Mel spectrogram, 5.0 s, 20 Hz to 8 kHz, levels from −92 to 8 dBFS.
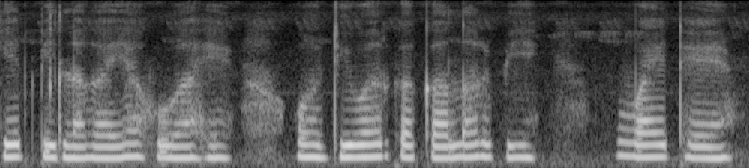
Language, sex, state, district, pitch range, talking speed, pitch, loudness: Hindi, female, Arunachal Pradesh, Longding, 210-220 Hz, 145 wpm, 215 Hz, -15 LUFS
